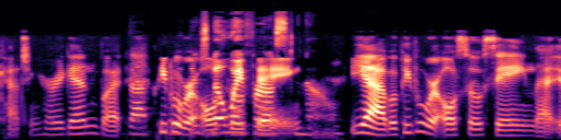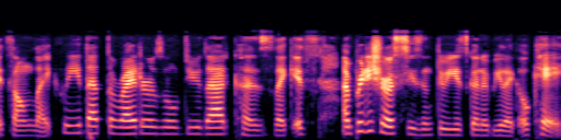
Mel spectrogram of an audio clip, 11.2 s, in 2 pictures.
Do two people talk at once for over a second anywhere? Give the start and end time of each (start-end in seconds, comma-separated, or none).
1.2-3.0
